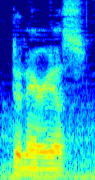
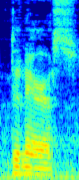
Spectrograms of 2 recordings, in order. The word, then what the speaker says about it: Daenerys: going I guess with Denarius why did you just do that Oh cuz you sit because you say it wrong but it's okay Daenerys there you go Denarius you know she's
